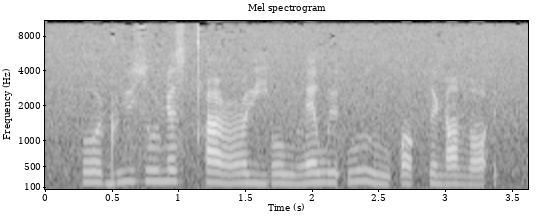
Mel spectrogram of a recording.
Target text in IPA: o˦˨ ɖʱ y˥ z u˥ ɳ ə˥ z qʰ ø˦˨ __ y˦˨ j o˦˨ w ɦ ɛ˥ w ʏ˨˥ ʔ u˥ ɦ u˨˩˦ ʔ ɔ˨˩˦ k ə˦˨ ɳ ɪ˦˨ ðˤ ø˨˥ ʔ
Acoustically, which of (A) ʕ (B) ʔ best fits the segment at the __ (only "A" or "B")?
A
